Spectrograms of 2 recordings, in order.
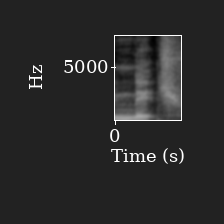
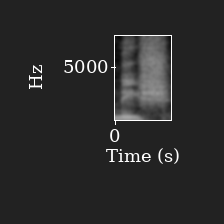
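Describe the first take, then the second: First: It is said with an American pronunciation. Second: It is said with a British pronunciation.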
